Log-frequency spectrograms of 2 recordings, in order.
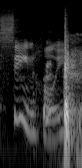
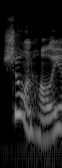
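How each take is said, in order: First: The first name sounds like the word scene. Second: The first name does not sound like scene. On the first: The speaker calls it wrong. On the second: The speaker calls it right.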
